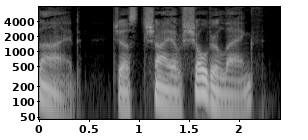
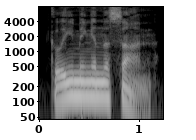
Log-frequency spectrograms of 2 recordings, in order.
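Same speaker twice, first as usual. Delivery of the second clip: usual speaking voice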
